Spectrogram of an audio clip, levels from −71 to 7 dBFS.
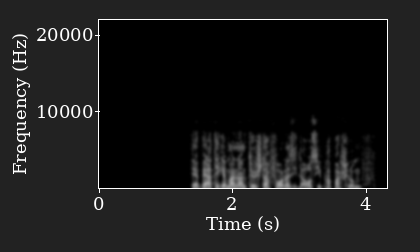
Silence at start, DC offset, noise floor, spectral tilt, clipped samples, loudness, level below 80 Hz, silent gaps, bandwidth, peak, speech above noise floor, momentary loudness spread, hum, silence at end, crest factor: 1.4 s; under 0.1%; under -90 dBFS; -4 dB/octave; under 0.1%; -26 LUFS; -64 dBFS; none; 9.8 kHz; -6 dBFS; over 64 dB; 9 LU; none; 0.25 s; 22 dB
